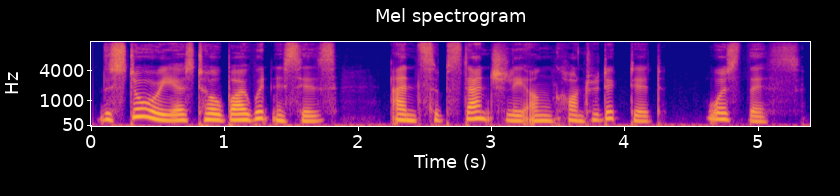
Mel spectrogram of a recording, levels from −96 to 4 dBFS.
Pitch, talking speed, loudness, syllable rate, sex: 195 Hz, 120 wpm, -20 LUFS, 4.7 syllables/s, female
